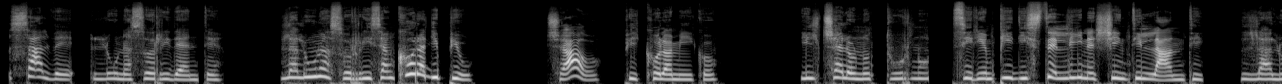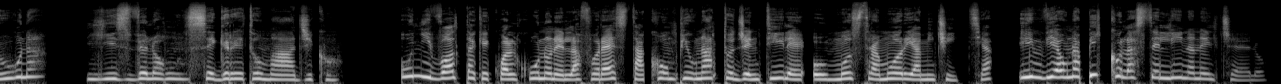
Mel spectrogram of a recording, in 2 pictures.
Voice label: audiobook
